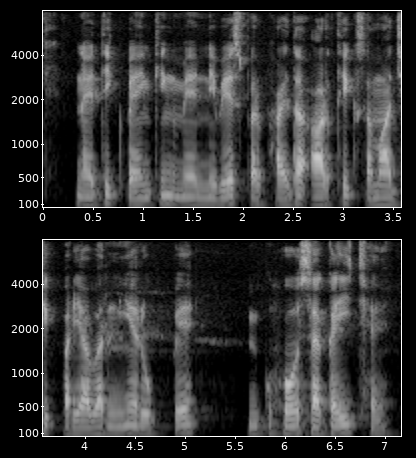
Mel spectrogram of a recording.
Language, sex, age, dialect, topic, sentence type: Magahi, male, 18-24, Western, banking, statement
